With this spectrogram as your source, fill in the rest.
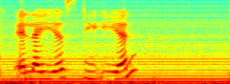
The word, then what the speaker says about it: listen: LISTEN, listen. कोई भी इसे listen नहीं बोलेगा because T is silent.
